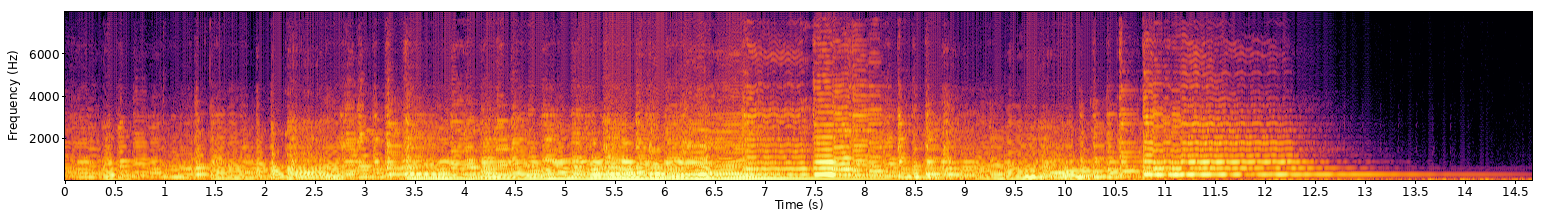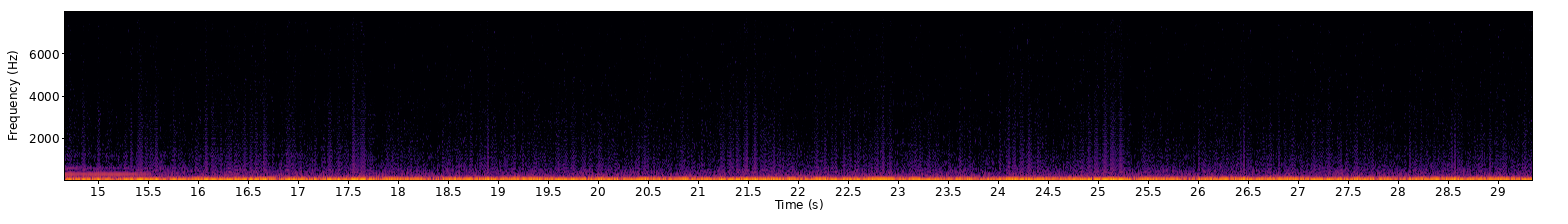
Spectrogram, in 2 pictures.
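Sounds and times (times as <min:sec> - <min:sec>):
solo cello suite: 0:00.0 - 0:15.2.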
